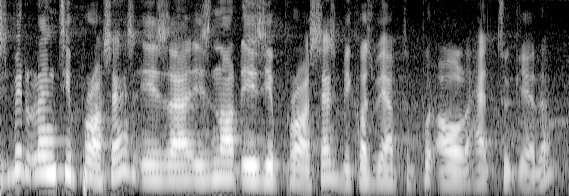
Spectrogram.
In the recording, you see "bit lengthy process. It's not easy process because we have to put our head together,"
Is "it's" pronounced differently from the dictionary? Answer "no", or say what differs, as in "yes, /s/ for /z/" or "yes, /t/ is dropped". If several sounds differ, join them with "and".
yes, /s/ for /t/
